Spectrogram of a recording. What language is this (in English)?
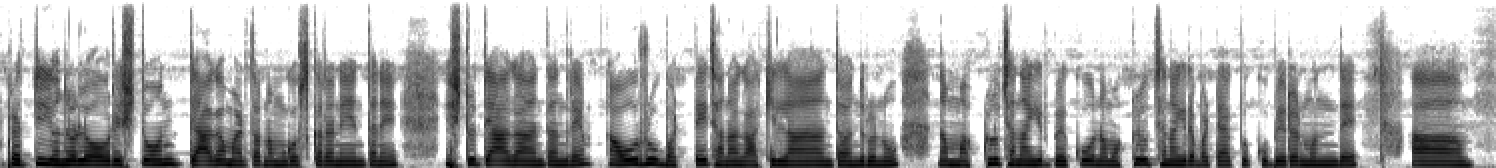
Kannada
